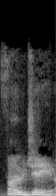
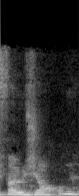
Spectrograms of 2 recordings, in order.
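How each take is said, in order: First: The name is said with English pronunciation. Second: The name is said with French pronunciation. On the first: "I think it is. Yeah, um, like that" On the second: "the French pronunciation would be faux Jean"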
